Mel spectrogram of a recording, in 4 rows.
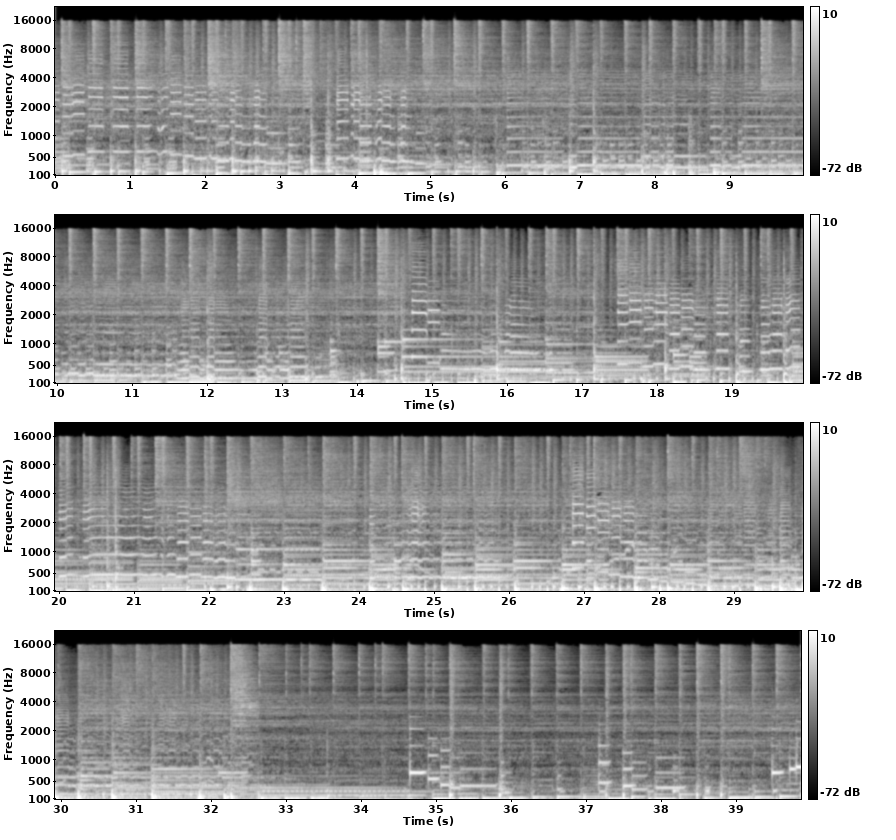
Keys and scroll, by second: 6.3 super+c, 7.3 super+f, 8.8 super+7, 23.3 4, 29.4 super+c, 31.1 super+f.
